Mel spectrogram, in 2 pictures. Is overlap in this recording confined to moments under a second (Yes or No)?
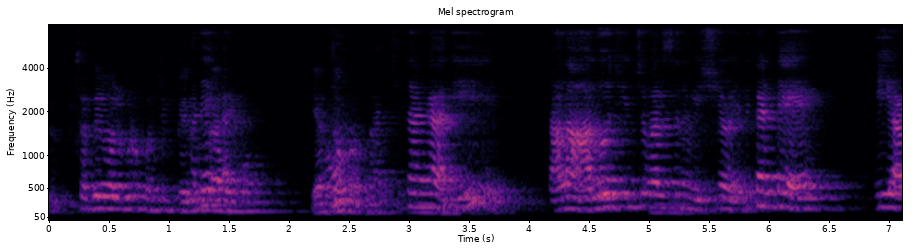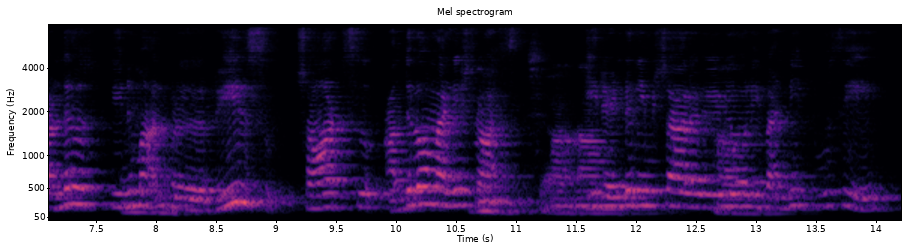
Yes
